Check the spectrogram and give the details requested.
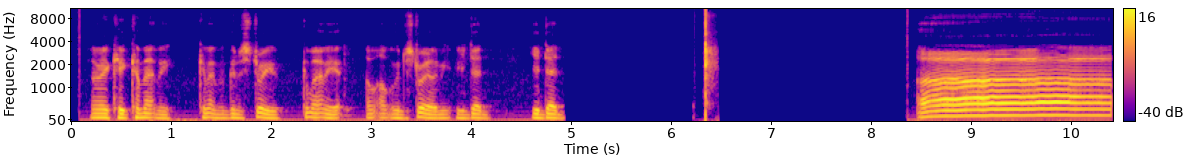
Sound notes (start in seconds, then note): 6.3 slap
